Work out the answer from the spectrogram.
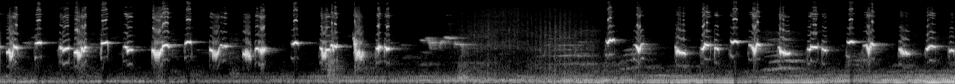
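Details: Yellow-vented bulbul (trucukan) singing actively in the rapid 'ulpik ropel' style, used as a lure so other yellow-vented bulbuls answer and sing; fast series of sharp chirped notes, about four per second, brief pause midway, then resumes over a low background hum.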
